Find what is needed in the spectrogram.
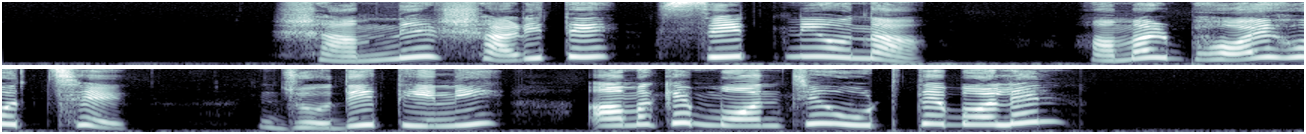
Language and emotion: Bengali, fearful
